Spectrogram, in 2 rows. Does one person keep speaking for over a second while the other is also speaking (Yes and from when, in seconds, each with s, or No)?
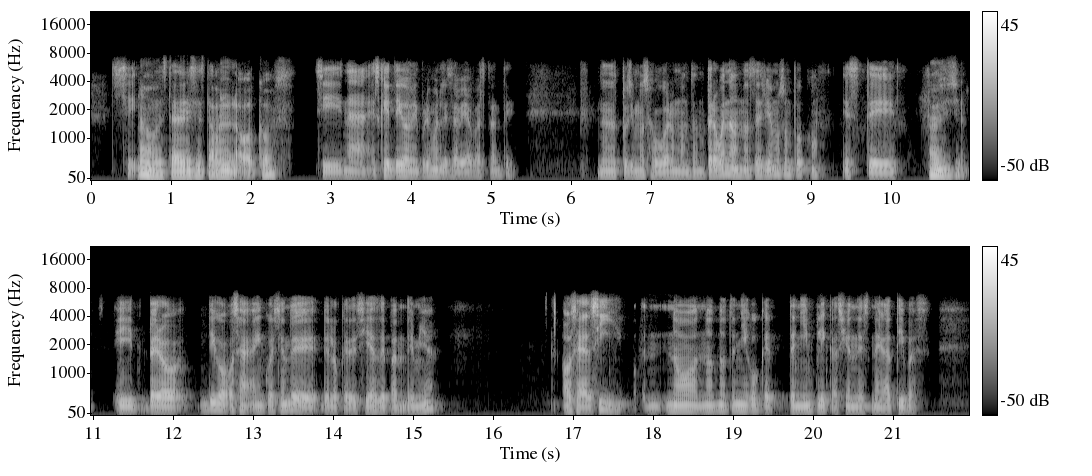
No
